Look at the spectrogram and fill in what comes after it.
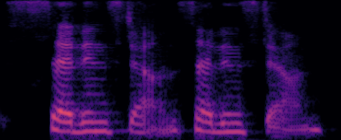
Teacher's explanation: we're talking really fast set in stone set in stone okay you can't really hear that t sound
